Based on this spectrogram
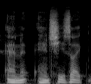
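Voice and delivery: normal talking voice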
